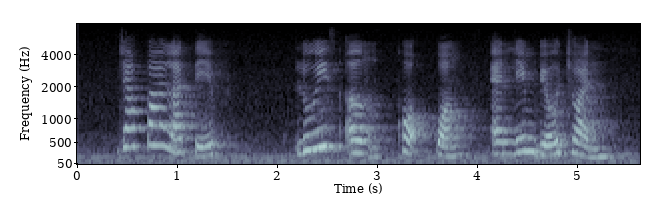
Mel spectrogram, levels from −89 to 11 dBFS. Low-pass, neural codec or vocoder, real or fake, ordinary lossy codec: 7.2 kHz; none; real; none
